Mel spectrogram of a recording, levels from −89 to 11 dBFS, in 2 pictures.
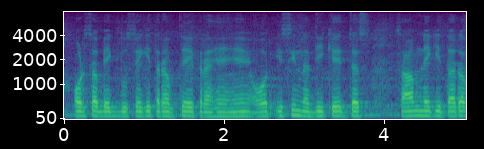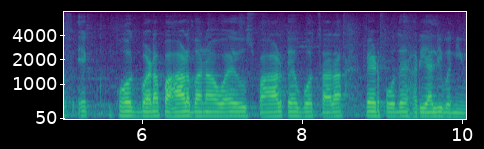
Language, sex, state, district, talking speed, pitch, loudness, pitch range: Hindi, male, Uttar Pradesh, Etah, 210 wpm, 120 Hz, -19 LUFS, 115-125 Hz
